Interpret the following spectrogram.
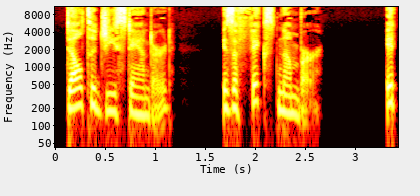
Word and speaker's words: ΔG°: Standard Gibbs free energy change, written as delta degrees, pronounced delta G standard, is a fixed number.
